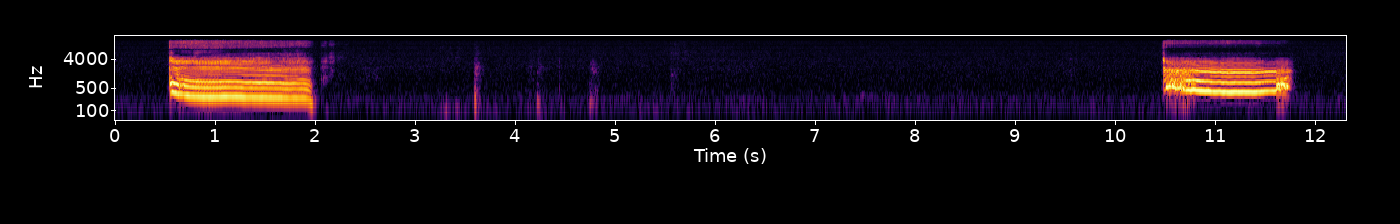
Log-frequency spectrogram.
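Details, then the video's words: Pug asleep indoors letting out two long, honking, tonal snores about ten seconds apart, each starting strong and holding a buzzy, nasal pitch, with faint soft clicks in the hush between. "Pug snores"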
